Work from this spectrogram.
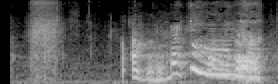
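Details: Two wolfdogs playing together, giving rough, wavering whine-growls that rise and fall in pitch, ending with a long sliding moan and a harsher burst, over a faint low hum.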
